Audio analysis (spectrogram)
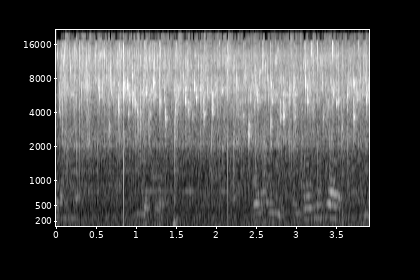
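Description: Onions fry in a pan with salt and turmeric, giving a steady close crackling sizzle with faint clinks of stirring scattered throughout.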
